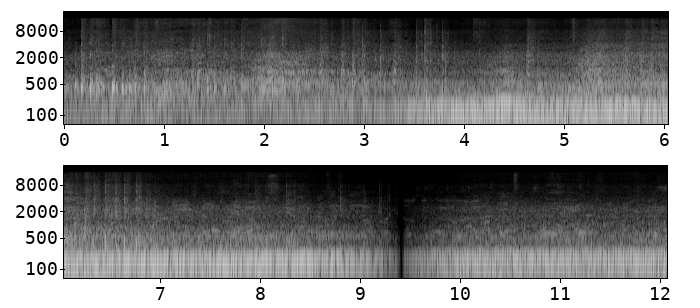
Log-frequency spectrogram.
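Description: A car engine running at a steady idle close by, a deep, even hum that grows louder about three and a half seconds in. The sound cuts out abruptly for an instant about nine seconds in, then the engine is heard again.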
